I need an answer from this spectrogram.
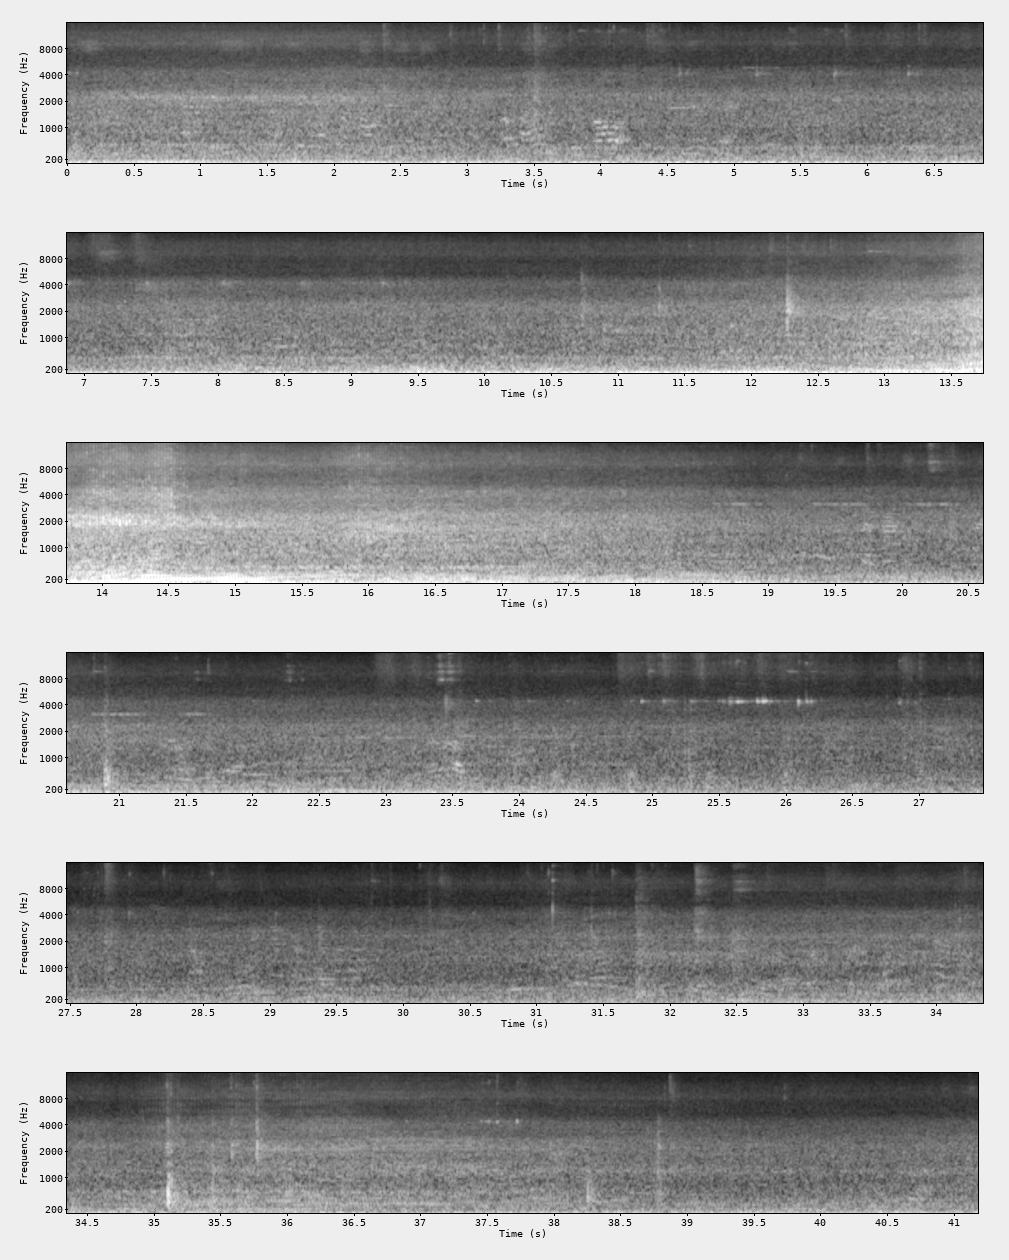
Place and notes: In front of the supermarket, Traffic Sound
